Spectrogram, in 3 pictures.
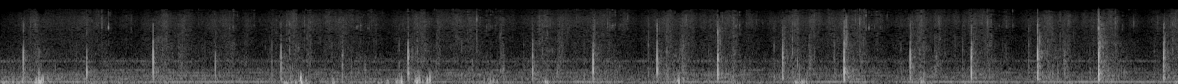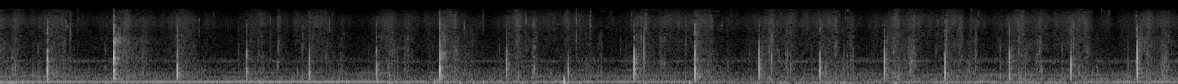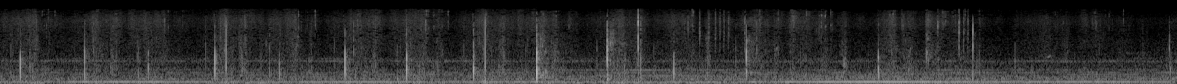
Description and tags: The sound of footsteps walking up and down a hallway. Perfect for a horror film if you prefer.
Recorded with an Android MyTouch 4G LG-C800.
